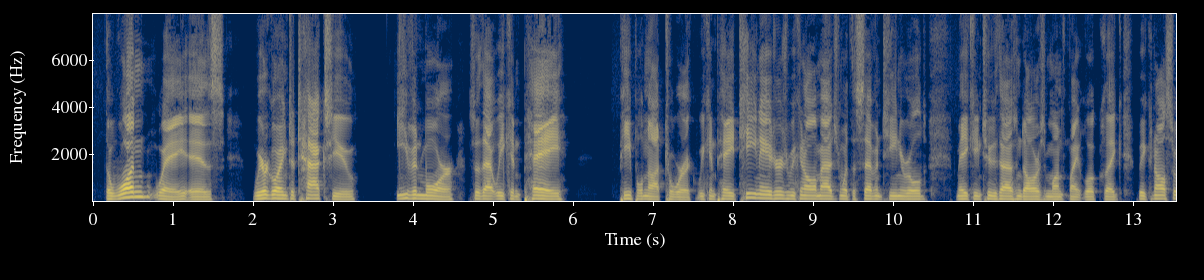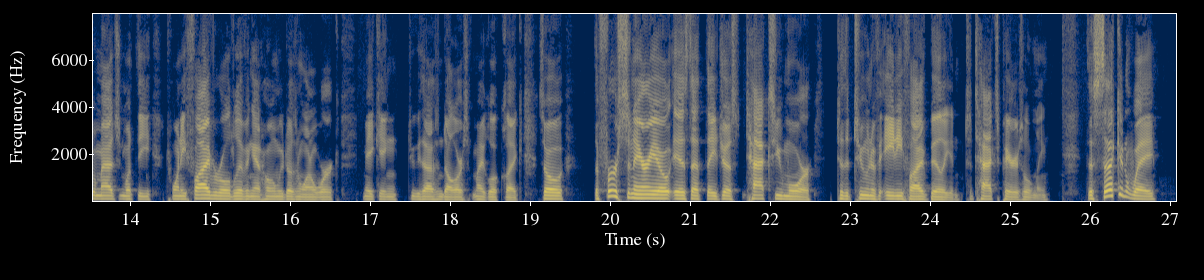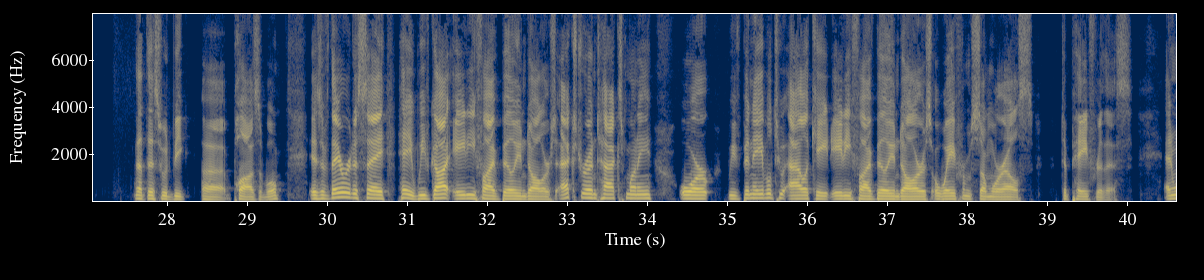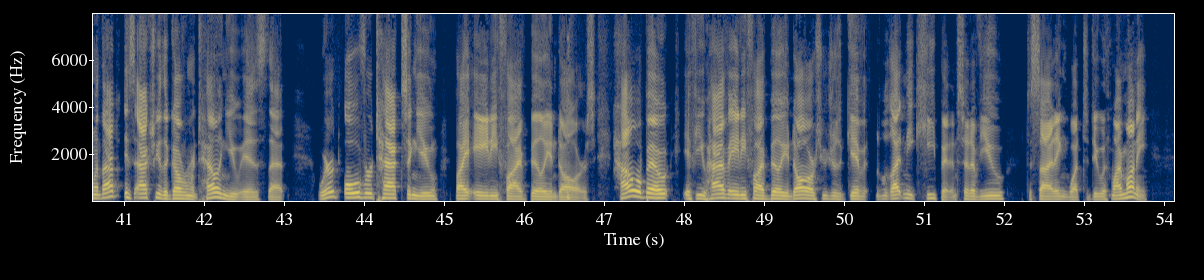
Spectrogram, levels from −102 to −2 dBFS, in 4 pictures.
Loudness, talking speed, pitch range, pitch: -24 LUFS, 175 wpm, 115-145 Hz, 130 Hz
